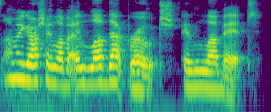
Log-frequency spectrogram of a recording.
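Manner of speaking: normal talking voice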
